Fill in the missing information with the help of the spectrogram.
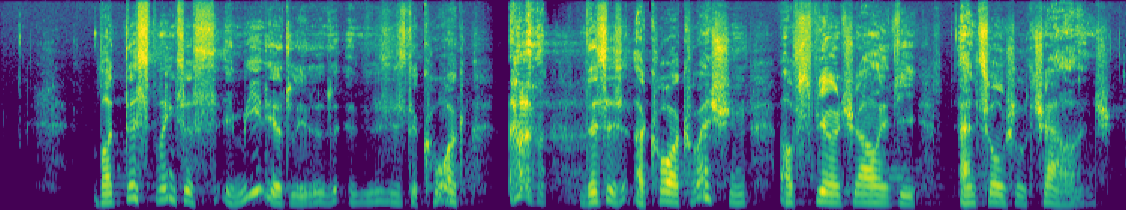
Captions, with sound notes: But this brings us immediately, this is the core... [coughs] this is a core question of spirituality and social challenge.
